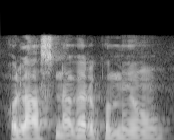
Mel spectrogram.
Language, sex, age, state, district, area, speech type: Sindhi, male, 45-60, Madhya Pradesh, Katni, rural, spontaneous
